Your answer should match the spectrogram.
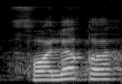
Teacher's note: خو اور قوف حروف مستعلیہ میں سے ہیں، ان کو موٹا پڑھنا ہے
